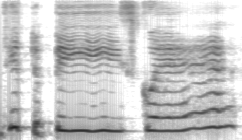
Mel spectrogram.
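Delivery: drawn-out squeaky falsetto call; high slow falsetto. Pretend. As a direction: stretch it out way up high.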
